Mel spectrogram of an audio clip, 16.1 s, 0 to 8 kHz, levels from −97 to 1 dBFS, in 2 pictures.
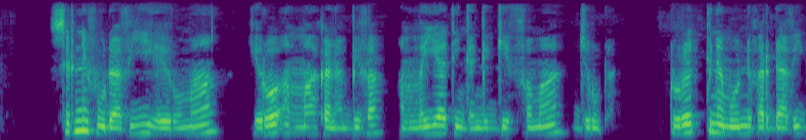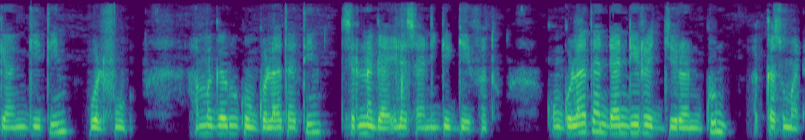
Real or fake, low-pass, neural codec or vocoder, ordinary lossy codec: real; 7.2 kHz; none; AAC, 32 kbps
